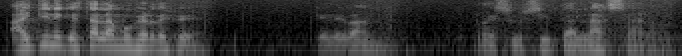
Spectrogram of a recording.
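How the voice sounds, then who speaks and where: A man preaching a sermon to a congregation, calling out for responses, adding humorous asides, and swinging between loud and hushed. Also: mid-range voice, sing-song, moderate pace, a little hiss or hum. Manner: calls out to the congregation and asks for responses. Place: church service.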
